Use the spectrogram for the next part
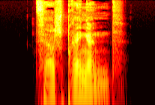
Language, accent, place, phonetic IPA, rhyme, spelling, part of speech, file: German, Germany, Berlin, [t͡sɛɐ̯ˈʃpʁɛŋənt], -ɛŋənt, zersprengend, verb, De-zersprengend.ogg
- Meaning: present participle of zersprengen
